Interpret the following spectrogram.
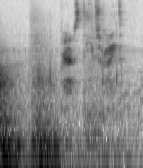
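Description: Whispered speech, with footsteps and low thumps on a hard floor. The loudest thump comes right at the start.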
